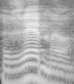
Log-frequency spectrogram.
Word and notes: rema: remo

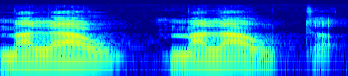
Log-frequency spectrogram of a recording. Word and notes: malaut: malauta; malauto

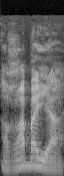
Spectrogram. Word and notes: rabalhar: provençal; rabaia

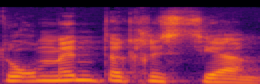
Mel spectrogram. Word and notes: tormenta-crestian: tourmento-crestian

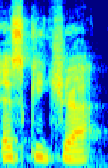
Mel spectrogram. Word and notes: esquichar: provençal; esquicha

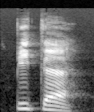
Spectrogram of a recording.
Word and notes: pitar: pita

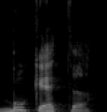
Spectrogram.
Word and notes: boqueta: Provençal; bouqueto

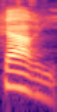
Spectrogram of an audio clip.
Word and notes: carri: provençal

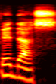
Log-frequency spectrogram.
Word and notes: pedaç: pedas; provencal

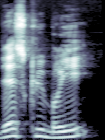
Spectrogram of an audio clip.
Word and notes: descubrir: Provençal; descubri

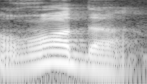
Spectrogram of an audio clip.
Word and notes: roda: rodo; Provençal

